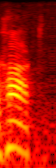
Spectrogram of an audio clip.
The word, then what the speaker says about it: houghed: It's pronounced hocked, H-O-U-G-H-E-D. Okay, see that? They put a C-H in there. If you look it up in Webster's Dictionary, this word is pronounced hock, H-O-K. Okay, that's how it's pronounced.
